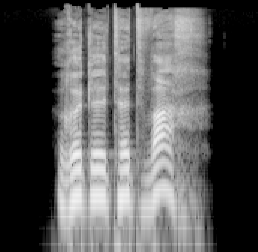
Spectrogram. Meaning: inflection of wachrütteln: 1. second-person plural preterite 2. second-person plural subjunctive II
- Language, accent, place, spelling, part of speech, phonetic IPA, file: German, Germany, Berlin, rütteltet wach, verb, [ˌʁʏtl̩tət ˈvax], De-rütteltet wach.ogg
